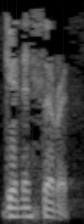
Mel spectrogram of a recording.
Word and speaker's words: Gennesaret: Gennesaret.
